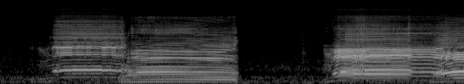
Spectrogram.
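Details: Sheep giving two long, loud bleats, the first dropping in pitch partway through and the second higher and shaky, with a pause between them.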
